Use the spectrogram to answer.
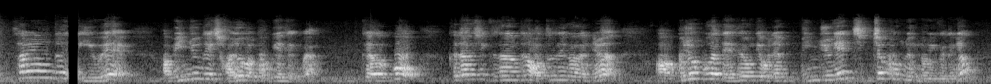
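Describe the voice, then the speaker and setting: Man lecturing history, high animated voice, asks and answers own questions, roomy distant sound. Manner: explains with rhetorical questions, many filler "uh"s. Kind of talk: recorded lecture. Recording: roomy, distant mic, faint background noise.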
